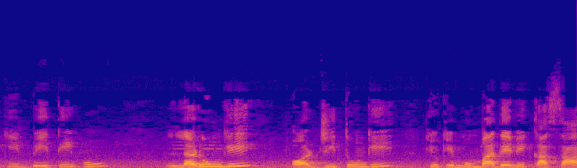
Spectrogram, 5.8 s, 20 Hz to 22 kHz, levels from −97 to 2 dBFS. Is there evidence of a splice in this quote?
no; 0 cuts

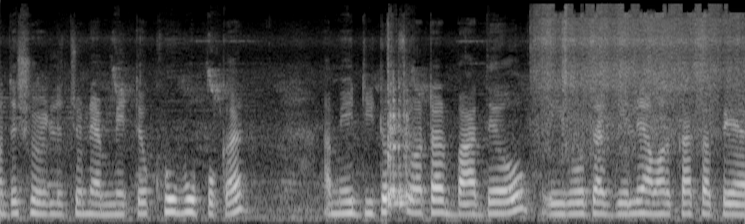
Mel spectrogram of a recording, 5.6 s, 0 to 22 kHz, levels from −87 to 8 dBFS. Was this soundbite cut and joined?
no; 0 cuts

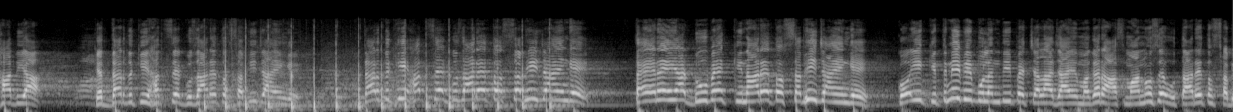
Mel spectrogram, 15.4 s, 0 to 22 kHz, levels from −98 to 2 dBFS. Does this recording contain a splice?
no; 0 cuts

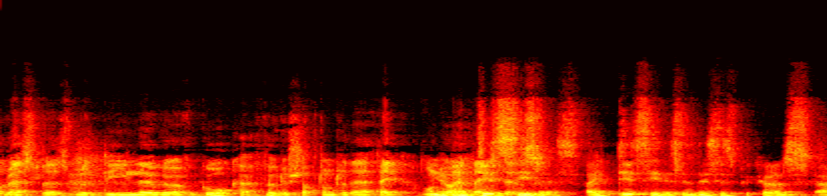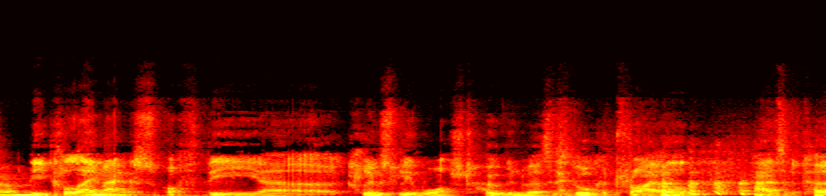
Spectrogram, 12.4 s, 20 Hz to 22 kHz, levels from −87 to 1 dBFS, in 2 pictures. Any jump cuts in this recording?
no; 0 cuts

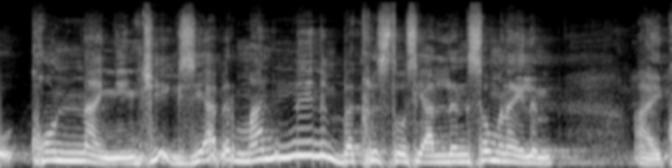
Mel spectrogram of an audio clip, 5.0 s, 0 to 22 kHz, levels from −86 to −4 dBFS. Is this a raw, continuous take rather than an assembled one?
yes; 0 cuts

